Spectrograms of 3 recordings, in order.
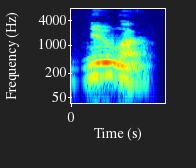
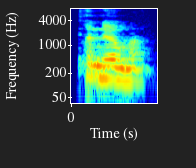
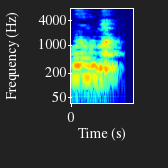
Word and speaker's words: pneuma: This doctrine is also known as pneumatology from the Greek word numa. Now I've heard it online. We do not pronounce this word panuma. The p is silent. It's called numa.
